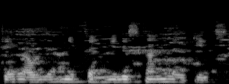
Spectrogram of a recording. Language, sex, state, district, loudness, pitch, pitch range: Konkani, male, Goa, North and South Goa, -25 LUFS, 120 Hz, 115-120 Hz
